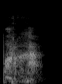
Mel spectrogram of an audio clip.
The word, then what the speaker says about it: Borja: Eh, a mí me llamaban Boga o Boya. Eh, Borja. – Pero hoy... Borja.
